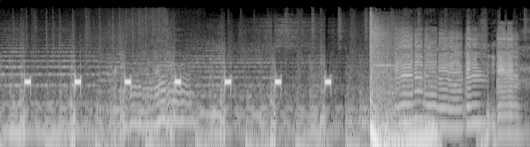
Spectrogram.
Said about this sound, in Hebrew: קאזו. אמיתי. אמיתי, קאזו. כמה אחוז ידעו שזה קאזו?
